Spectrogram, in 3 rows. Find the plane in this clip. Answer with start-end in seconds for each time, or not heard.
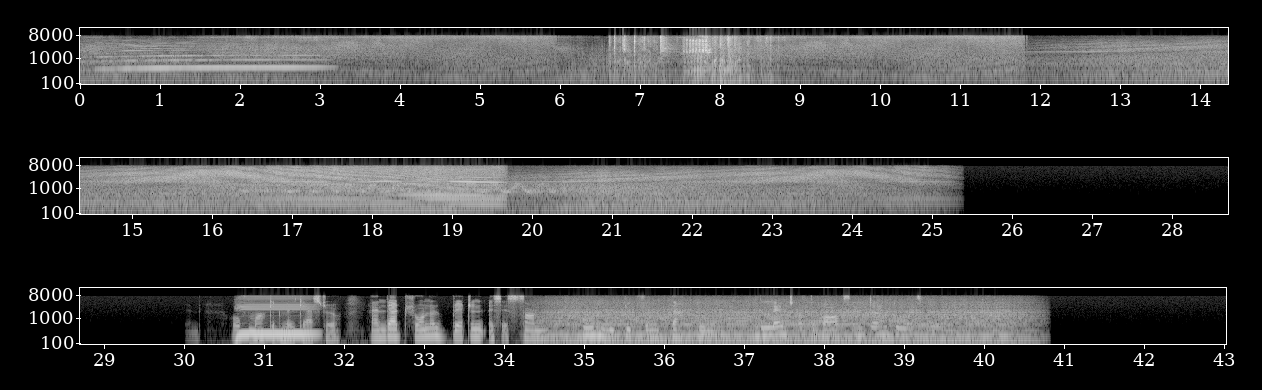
0.0-25.4, 34.2-40.8.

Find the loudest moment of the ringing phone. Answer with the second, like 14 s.
31 s.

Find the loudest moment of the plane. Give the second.
19 s.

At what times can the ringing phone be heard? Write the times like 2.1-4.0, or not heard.
18.6-19.0, 30.6-31.8.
